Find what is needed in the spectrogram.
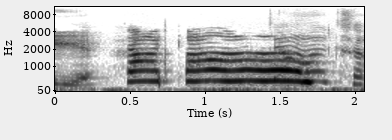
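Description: A woman singing a short phrase: a brief held note, then a longer note held steady at one pitch for most of a second.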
